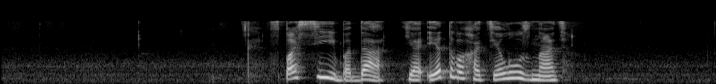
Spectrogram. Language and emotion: Russian, positive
